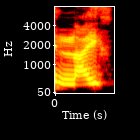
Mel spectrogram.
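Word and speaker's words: knife: next है इसको देखिए नाइफ पढ़ेंगे इसको नाइफ पढ़ेंगे इसमें के साइलेंट होता है के क्या होता है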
